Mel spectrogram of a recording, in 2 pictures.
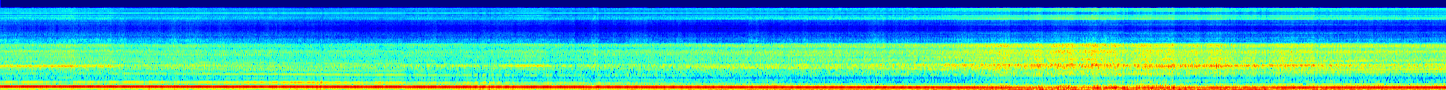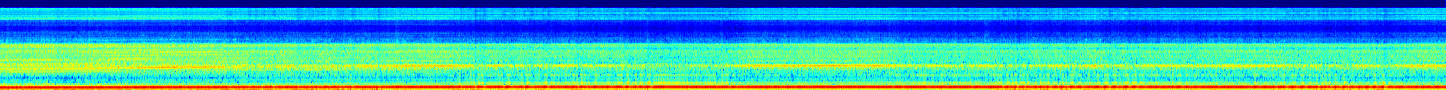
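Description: Motorcycle engine running steadily at highway speed, with wind noise over it. The engine note drops about ten seconds in, then rises slowly back over the following several seconds.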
